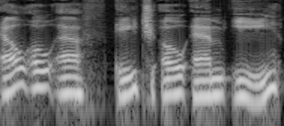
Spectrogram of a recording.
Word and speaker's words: Lofholm: So it's Eric, Lofhome, okay, is his name. So find him. Actually, the home is the pronunciation. So it's Lofholm is the spelling.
